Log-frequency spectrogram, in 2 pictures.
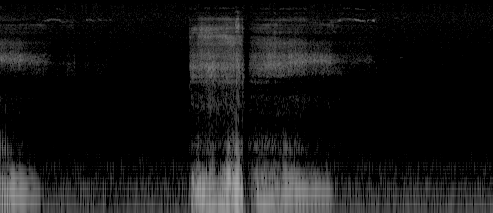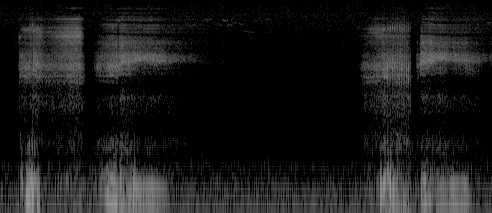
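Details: Big pig Queenie snoozing, giving slow, deep snores roughly every seven seconds; each breath starts with a harsh, low rasping snort and trails into a softer, fluttering rumble, with quiet pauses between.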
